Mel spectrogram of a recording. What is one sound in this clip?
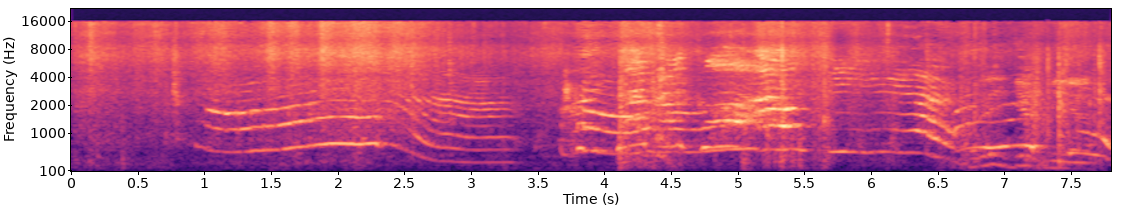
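A young girl squeals and exclaims excitedly.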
